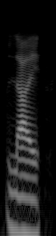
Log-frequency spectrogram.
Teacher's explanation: Once again, there will be no complete closure. There will be incomplete closure on both sides of the tongue and roof of the mouth. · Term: lateral approximant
